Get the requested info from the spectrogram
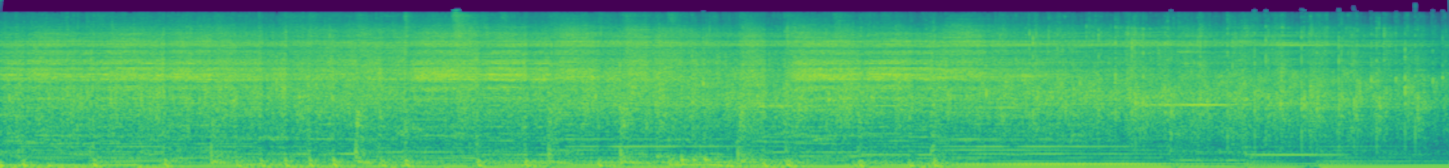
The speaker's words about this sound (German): Und äh, gemeinsam wollen wir es einmal tun mit einem riesen Applaus der Wertschätzung und der Achtung und der Ehre für euch.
